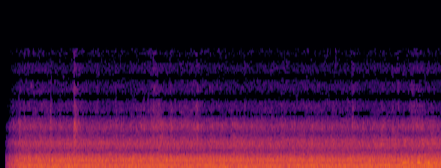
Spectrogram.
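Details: Continuous idling engine rumble with steady broadband hiss throughout and no animal calls.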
